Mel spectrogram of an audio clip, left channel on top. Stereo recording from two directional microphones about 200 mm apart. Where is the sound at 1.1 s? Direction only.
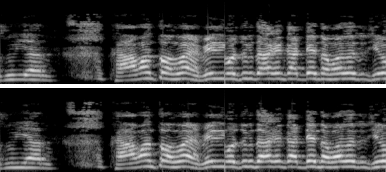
10° left (ahead or behind).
